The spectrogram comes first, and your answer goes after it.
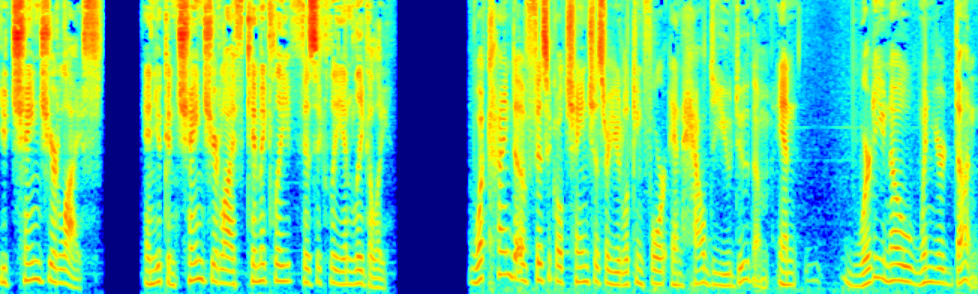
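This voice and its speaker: A man with an American accent and an ordinary speaking voice, fairly high in pitch, lively in intonation, at a moderate pace, in a very clean recording with a silent background. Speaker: podcast host interviewer. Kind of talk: interview conversation.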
